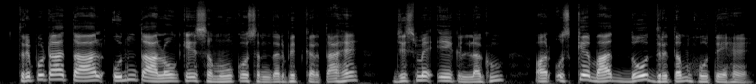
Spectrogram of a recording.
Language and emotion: Hindi, neutral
